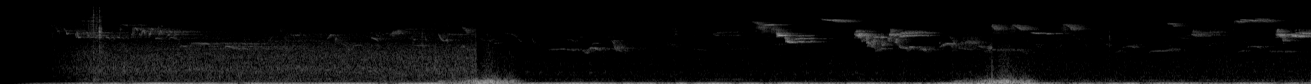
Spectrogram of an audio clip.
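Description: Small birds chirping and singing in short high calls from about five seconds in. Before that there is a steady hiss that stops suddenly, and a low rumble comes twice, near five and ten seconds.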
